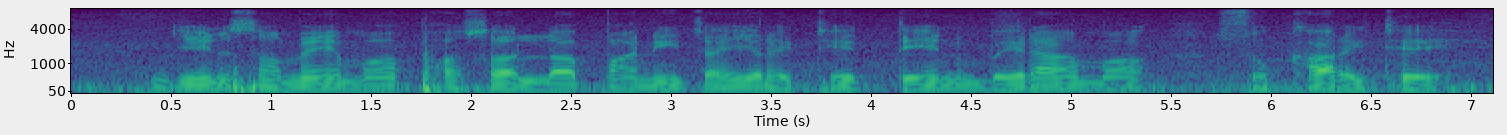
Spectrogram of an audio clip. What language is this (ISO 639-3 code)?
hne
